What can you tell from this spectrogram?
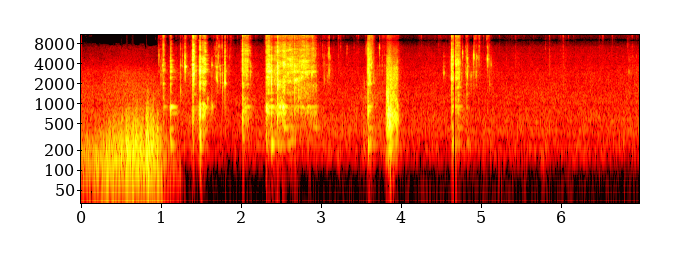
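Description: Wind buffeting the microphone for about a second, then a run of sharp clicks and crinkles lasting about four seconds.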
